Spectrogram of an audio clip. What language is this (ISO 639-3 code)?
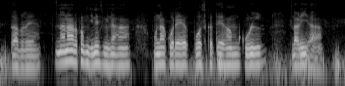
sat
